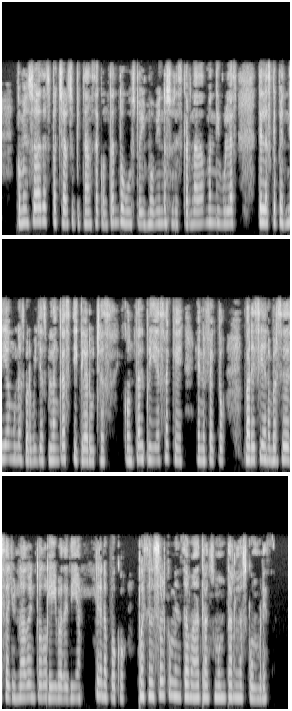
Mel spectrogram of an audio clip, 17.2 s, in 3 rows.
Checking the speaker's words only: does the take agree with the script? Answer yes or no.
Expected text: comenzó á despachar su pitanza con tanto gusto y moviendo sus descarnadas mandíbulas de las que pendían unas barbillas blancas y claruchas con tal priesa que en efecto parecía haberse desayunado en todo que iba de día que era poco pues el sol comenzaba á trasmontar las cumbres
yes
